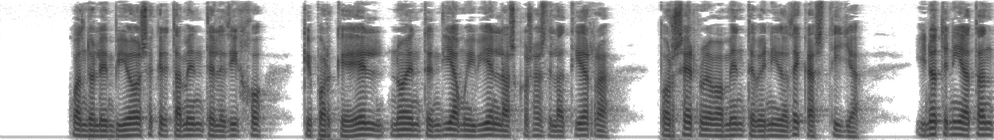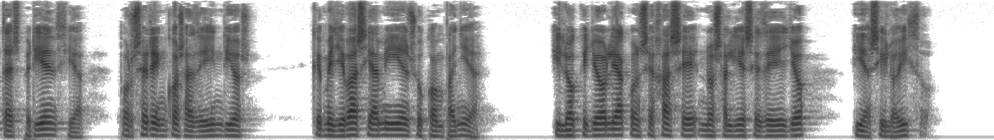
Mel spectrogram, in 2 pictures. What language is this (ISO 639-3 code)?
spa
